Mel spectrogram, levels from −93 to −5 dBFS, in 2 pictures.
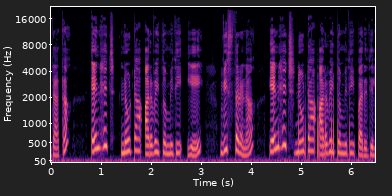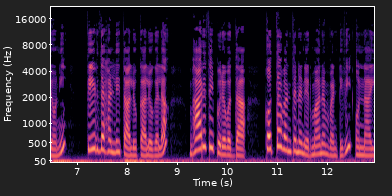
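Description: From 4.95 to 5.99 s a train of clicks runs at about 10.7 per second, roughly ten similar sharp pulses at uneven spacing, peaking about 10 dB above the speech. Likely interference pulses; unlike random crackle, they share one shape. They end just before "పరిధి లోని తీర్థహళ్లి తాలూకాలో".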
